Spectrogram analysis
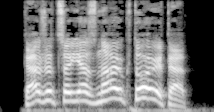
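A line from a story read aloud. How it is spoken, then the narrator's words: Shout. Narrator (Russian): крикнул он баронессе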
